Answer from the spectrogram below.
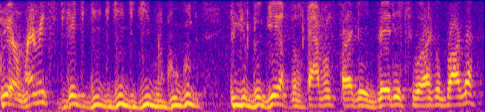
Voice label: Babble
